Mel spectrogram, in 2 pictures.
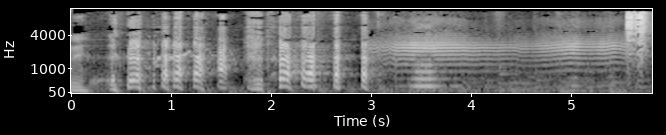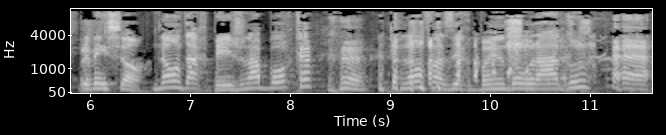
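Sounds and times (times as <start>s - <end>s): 
speech: 0.0s - 2.7s, 5.6s - 11.6s
laughter: 0.3s - 3.1s, 8.4s - 11.6s
thin whining mosquito buzz: 2.8s - 5.9s.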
